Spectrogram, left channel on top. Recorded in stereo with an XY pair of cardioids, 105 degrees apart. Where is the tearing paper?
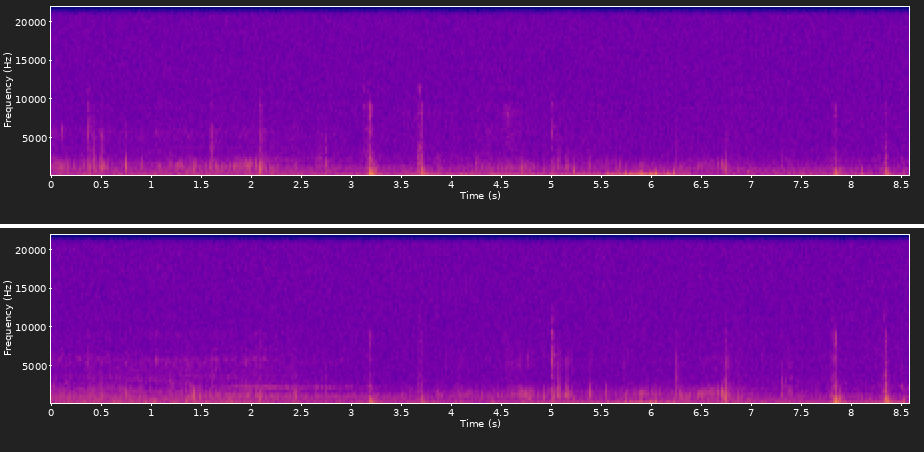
I don't hear tearing paper.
